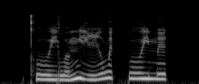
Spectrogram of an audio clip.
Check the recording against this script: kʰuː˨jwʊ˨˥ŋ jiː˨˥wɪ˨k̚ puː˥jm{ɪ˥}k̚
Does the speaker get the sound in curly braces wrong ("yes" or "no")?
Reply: no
